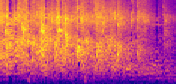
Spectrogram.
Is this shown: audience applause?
yes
